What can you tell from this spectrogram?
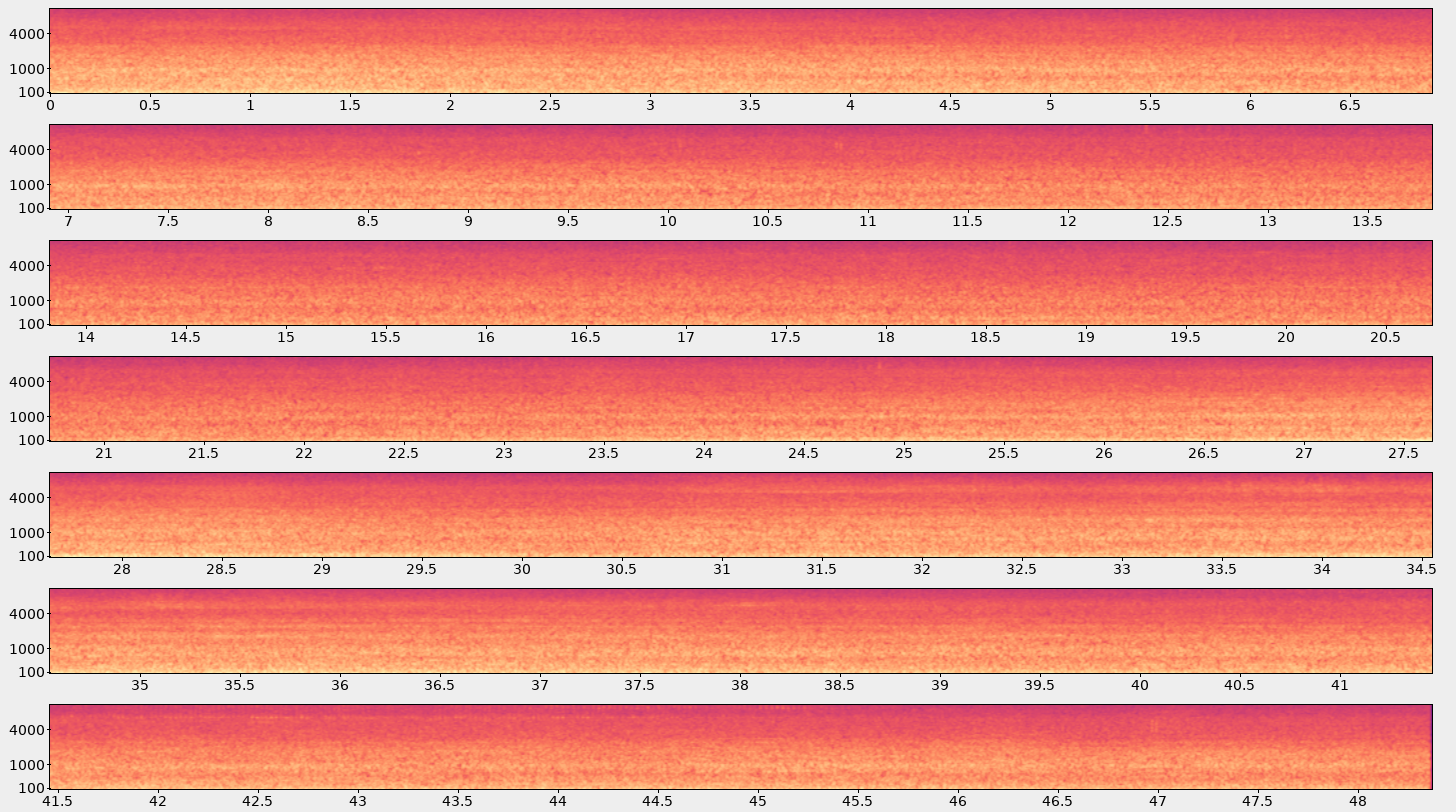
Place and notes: Karlova Ves, Slovenská republika - Lafranconi bridge II
Soundscape next to Bratislava´s Lafranconi bridge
